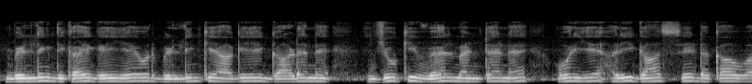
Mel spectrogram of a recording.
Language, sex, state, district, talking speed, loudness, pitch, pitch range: Hindi, male, Rajasthan, Jaipur, 200 wpm, -17 LUFS, 150 Hz, 145-155 Hz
